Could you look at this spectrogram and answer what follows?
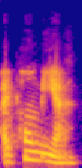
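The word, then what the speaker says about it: Ipomoea: a soft J there Oh II is usually pronounced pronounced E so I pull Mia a sweet potato vine that's how you would say that I pull Mia so it's kind of a strange vowel combination that we don't often see that you might question how to pronounce so it's usually pronounced e B is pronounced very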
